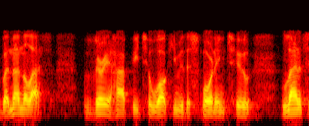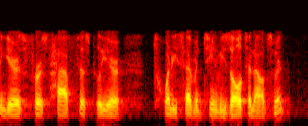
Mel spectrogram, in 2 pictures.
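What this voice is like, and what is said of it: Voice affected by a cold. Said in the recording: “I'm finding a little bit of a cold here, so my voice is a little bit affected”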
